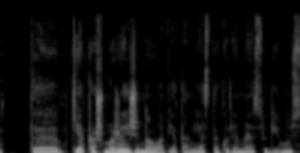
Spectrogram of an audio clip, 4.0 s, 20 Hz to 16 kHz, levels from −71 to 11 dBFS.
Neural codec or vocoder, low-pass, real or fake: vocoder, 44.1 kHz, 128 mel bands every 256 samples, BigVGAN v2; 14.4 kHz; fake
